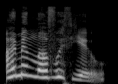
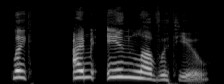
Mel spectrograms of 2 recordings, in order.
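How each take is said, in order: First: Said in the usual way. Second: IN punched for emphasis, pitched up; insistent confession, leaning on "in"; stress on IN. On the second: A narrator's reading. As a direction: hit the word "in" to clarify. Repeats confession to be understood.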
